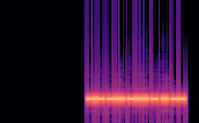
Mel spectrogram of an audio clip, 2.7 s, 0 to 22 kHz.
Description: Morse code, heard as a keyed tone, about 50 wpm, 700 Hz. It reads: KB6TIM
